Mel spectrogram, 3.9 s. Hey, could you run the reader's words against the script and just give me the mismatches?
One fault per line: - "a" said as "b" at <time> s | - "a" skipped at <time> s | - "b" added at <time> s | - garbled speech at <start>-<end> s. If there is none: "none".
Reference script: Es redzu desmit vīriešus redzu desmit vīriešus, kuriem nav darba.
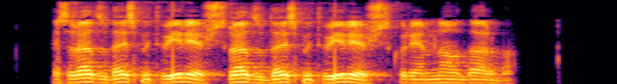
none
